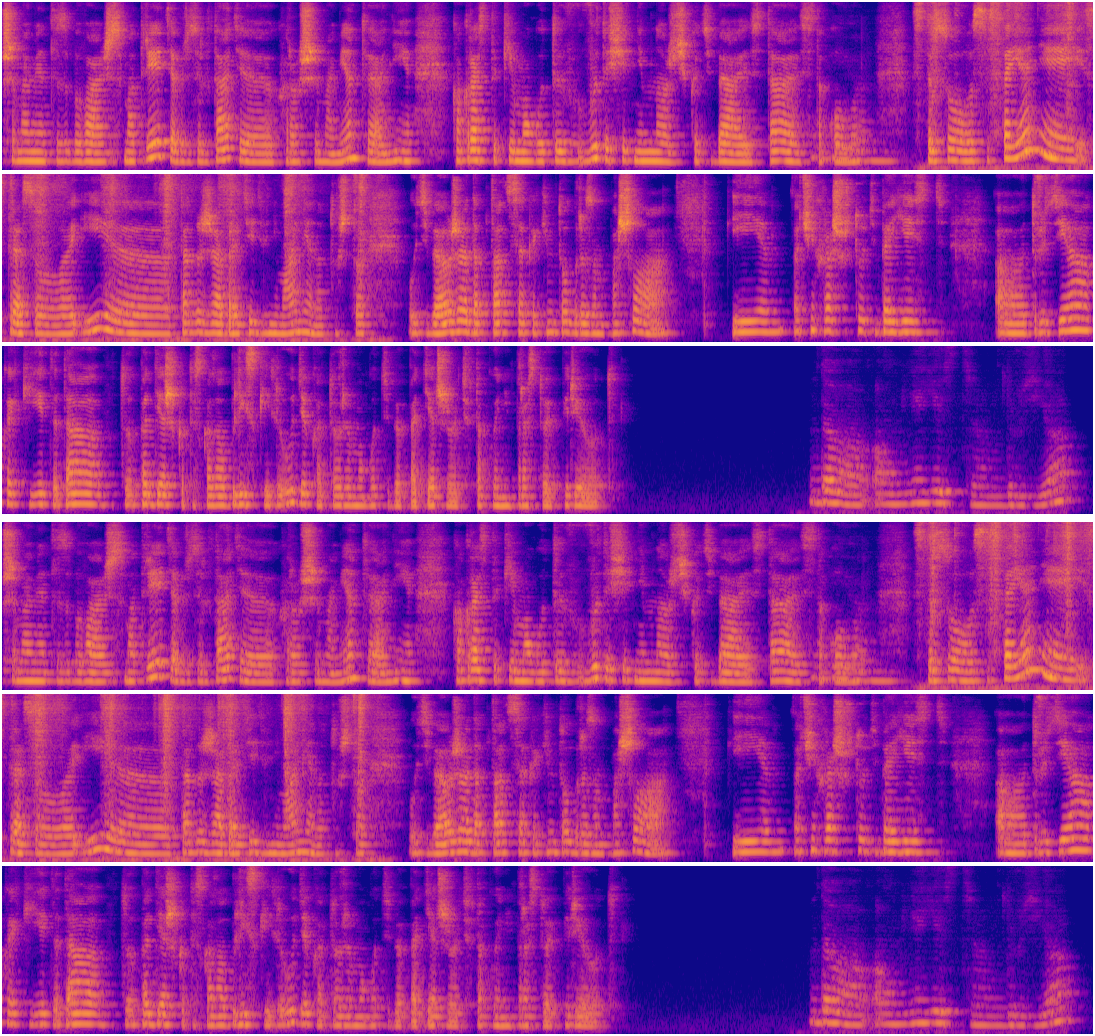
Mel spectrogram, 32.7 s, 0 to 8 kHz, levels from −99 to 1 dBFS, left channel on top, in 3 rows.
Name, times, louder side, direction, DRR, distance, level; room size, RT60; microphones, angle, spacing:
voice 1, 0.0-8.6 8.8-18.0 18.2-20.1 20.4-27.8, left 3 dB, 80° left, 2 dB, 0.3 m, -28 dB
voice 2, 8.1-9.0 19.6-20.3 29.9-32.4, left 1 dB, 5° left, -6 dB, 1.0 m, -37 dB
sound 1, 9.1-14.8, right 5 dB, 30° right, 0.4 m, -28 dB
2.1 x 2.0 x 3.5 m, 0.41 s
head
